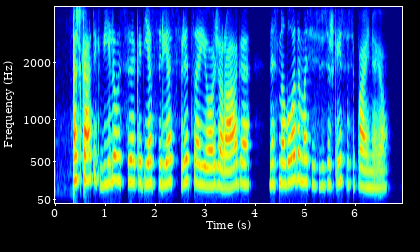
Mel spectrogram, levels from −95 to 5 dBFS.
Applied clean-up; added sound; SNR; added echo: none; none; none; none.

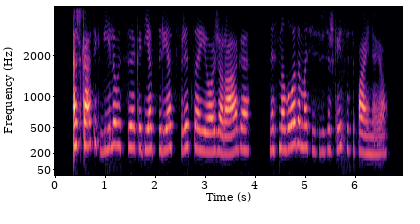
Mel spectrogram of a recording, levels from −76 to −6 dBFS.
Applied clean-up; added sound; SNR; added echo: neural mask model Resemble Enhance denoiser.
